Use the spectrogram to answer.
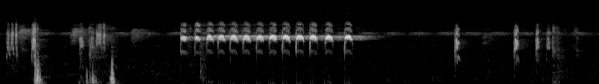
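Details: Female blue-winged leafbird song meant to excite males: a few scratchy notes, then a fast even trill of about twelve bright high notes, followed by scattered single chirps.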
